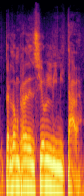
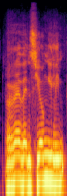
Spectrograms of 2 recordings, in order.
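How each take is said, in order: First: "redención limitada" said correctly after the slip; self-correction. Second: "redención ilim-" misspoken as ilimitada and cut off; slip of the tongue. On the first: Preacher correcting his slip for the congregation, careful. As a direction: correct yourself with "limitada", lim-i-ta-da. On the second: Preacher misreading the term to his audience, cut off mid-word. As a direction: stumble into "ilim-" before catching it. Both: Real, not acted.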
